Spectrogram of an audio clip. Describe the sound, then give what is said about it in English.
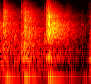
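A crowd stomps their feet in a rumbling burst of heavy, overlapping thuds, swelling in a few loud waves with low booming thumps and no voices. “Can I have a stomp for that?”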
